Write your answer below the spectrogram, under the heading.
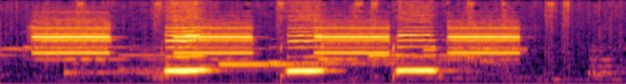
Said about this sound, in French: L'horrible son de mon réveil sonna.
